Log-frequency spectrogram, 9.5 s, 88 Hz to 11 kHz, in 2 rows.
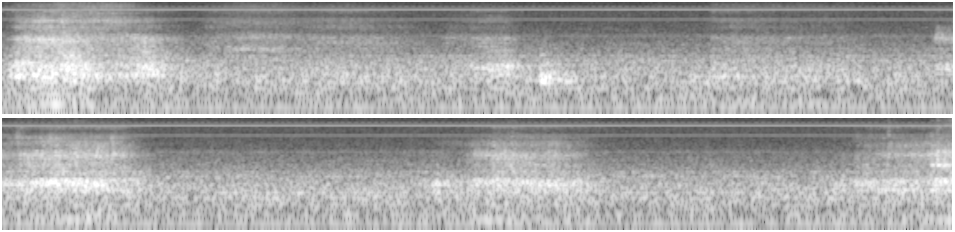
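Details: Adult roommate asleep on a couch: slow, rhythmic snoring at about 13 breaths a minute with a rough rattle on each breath in a quiet room.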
